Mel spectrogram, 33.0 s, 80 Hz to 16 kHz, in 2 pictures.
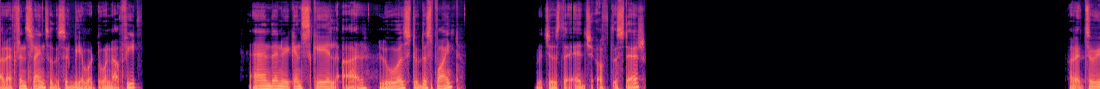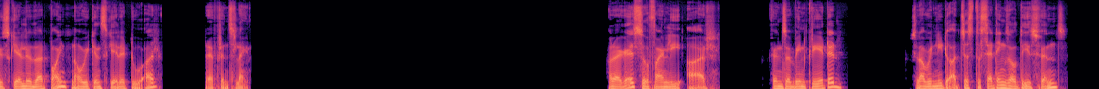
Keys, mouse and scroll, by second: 0.6-1.8 typing, 2.0 Return, 2.6-3.1 scroll down 13, 3.3 space, 3.5 middle click, 3.9 space, 4.1 middle click, 4.1 s, 5.6 scroll up 1, 5.8 scroll down 1, 5.9-8.1 scroll up 21, 8.1 scroll up 5, 13.6 middle click, 14.1-15.7 scroll down 38, 15.7 middle click, 16.1-16.5 scroll down 6, 16.5 scroll up 6, 24.9 middle click, 25.5-26.1 scroll down 11, 26.3-26.9 scroll up 10, 26.9 space, 27.1 Escape, 27.4-28.0 scroll up 14, 29.0 middle click, 29.6-30.2 scroll up 15, 30.2 middle click.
